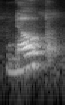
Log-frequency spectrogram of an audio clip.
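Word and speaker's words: doubt: और टी से पहले जैसे देखो डाउट।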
